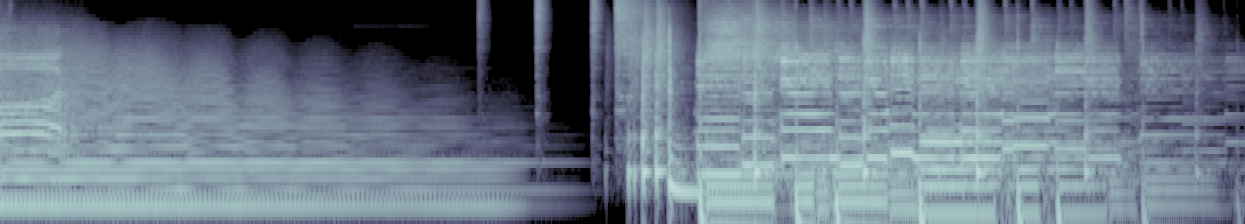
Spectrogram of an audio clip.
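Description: A recorded song: a sustained, ringing chord slowly fades out, then after a brief pause a loud full band bursts in with heavily distorted guitars and steady pounding drums.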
